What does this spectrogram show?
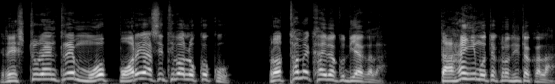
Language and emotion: Odia, angry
